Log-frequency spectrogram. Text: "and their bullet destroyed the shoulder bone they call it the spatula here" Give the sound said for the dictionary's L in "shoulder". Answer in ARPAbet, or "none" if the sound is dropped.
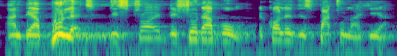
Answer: none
